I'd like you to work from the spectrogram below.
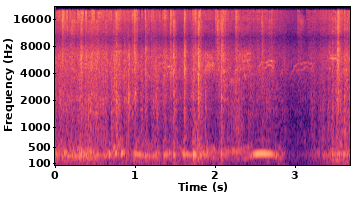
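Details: Pet pigeons making deep, murmuring coos. Several short rolled notes lead to one louder, drawn-out coo, followed by a brief pause.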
